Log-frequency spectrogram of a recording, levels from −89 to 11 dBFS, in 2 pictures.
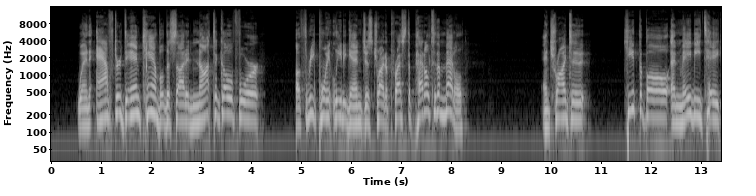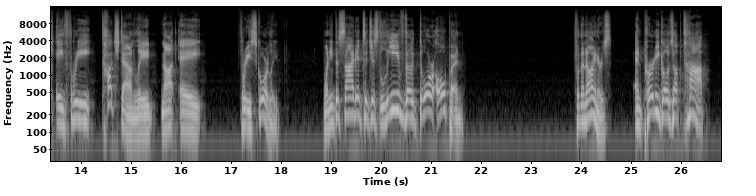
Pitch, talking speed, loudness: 140 Hz, 130 wpm, -20 LUFS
